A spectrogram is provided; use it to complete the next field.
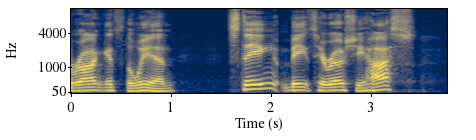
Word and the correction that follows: Hase: or I'm just butchering all these Japanese names. Sorry. – Hiroshi Hase.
